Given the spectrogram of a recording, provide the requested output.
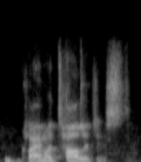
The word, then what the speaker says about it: climatologist: you go climatologist clyde we're gonna put clyde like bye fly ma ha la just it's a big word climatologist climatologist can you repeat after me climatologist now i know it looks like mate mate like partners um but no climate beautiful temperatures we have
